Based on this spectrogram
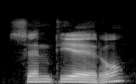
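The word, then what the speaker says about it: sentiero: 마디타 이러면은 이제 D가 하나밖에 없어서 요 D가 두 개라는 거를 신경 쓰시고 마디타 운 센티에로, 센티에로. 이렇게 모음과 모음 사이에 있는 R 발음을 한 번만 굴리시면 돼요.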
